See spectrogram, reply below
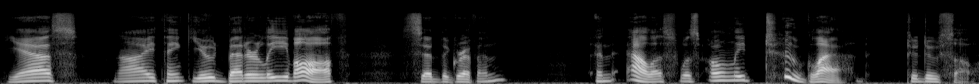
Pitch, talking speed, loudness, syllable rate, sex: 145 Hz, 115 wpm, -18 LUFS, 3.4 syllables/s, male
